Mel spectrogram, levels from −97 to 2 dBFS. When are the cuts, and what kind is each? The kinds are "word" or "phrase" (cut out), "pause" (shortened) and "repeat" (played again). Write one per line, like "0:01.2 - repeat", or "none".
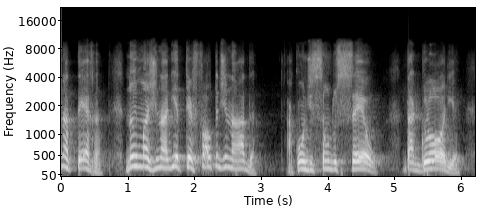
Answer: none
